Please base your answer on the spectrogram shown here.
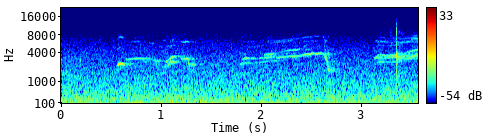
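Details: Bald eagle calls at a care facility, where a captive, non-releasable adult female fosters a young eaglet from Powell River: thin, high whistled notes, some long and level, a few bending down at the end, over soft background hiss.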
